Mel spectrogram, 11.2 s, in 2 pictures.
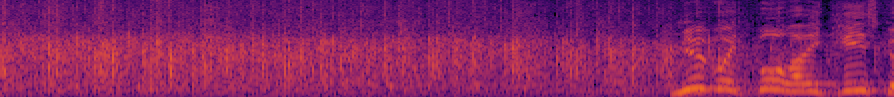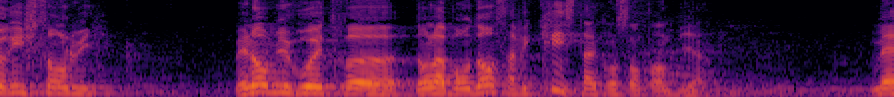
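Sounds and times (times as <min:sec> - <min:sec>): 
crowd clapping: 0:00.0 - 0:05.6
speech: 0:04.2 - 0:06.3, 0:07.1 - 0:10.1.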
